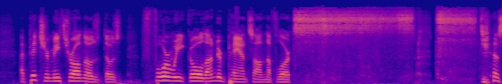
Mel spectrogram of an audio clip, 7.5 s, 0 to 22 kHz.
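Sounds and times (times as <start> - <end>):
speech: 0.3 - 5.1, 7.2 - 7.5
voice imitating acid sizzling through wood: 4.4 - 7.4
laughter: 7.2 - 7.5.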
